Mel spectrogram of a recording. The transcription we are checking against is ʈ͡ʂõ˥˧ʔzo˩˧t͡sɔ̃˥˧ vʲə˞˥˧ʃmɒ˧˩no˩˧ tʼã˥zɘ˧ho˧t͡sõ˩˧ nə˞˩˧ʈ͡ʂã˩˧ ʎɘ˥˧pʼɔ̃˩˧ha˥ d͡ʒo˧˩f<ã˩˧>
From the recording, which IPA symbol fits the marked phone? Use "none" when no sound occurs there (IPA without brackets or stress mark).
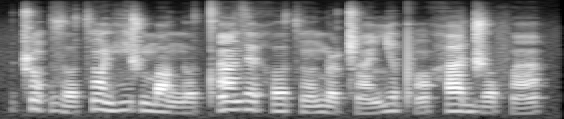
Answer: ã˩˧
